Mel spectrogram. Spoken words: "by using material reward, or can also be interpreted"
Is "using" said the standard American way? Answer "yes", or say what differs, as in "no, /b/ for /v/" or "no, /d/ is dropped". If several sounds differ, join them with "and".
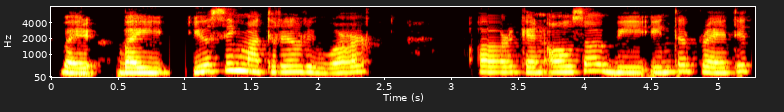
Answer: no, /s/ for /z/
